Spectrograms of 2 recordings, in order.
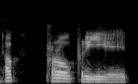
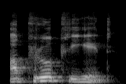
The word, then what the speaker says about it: appropriate: So it has four syllables. It has four syllables and generally here we are giving a stress over the second syllable. That's why it is appropriate.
